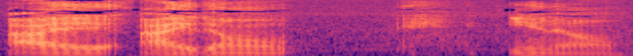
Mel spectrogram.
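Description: Twenties guy w a crackly raspy voice, kinda low, goofing around on a sports show. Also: level tone, slow pace, a bit bright. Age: 20s. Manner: joking, self-deprecating. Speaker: sports radio co-host. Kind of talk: casual banter.

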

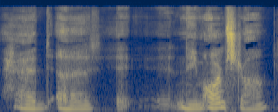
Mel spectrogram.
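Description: A man's voice: a little high, very slow, vocal fry, dark tone, slightly rough. A man telling historical stories in a casual conversation, rambling with frequent fillers and restarts. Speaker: guest storyteller. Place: lives in Hawaii.

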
